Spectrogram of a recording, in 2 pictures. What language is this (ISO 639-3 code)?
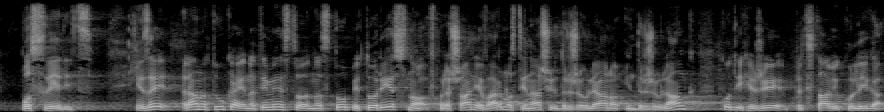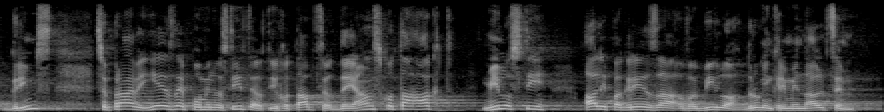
slv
